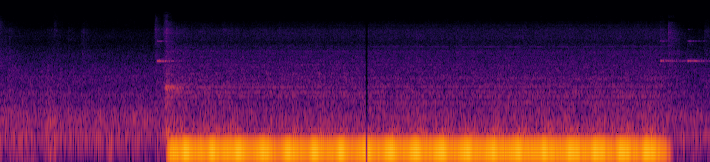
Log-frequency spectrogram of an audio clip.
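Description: Laboratory Stomacher homogeniser starting with a short beep and running with a loud steady hum that pulses about twice a second as its paddles work the sample bag, homogenising the food sample in its diluent. After about ten seconds it stops, and a few short beeps follow.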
